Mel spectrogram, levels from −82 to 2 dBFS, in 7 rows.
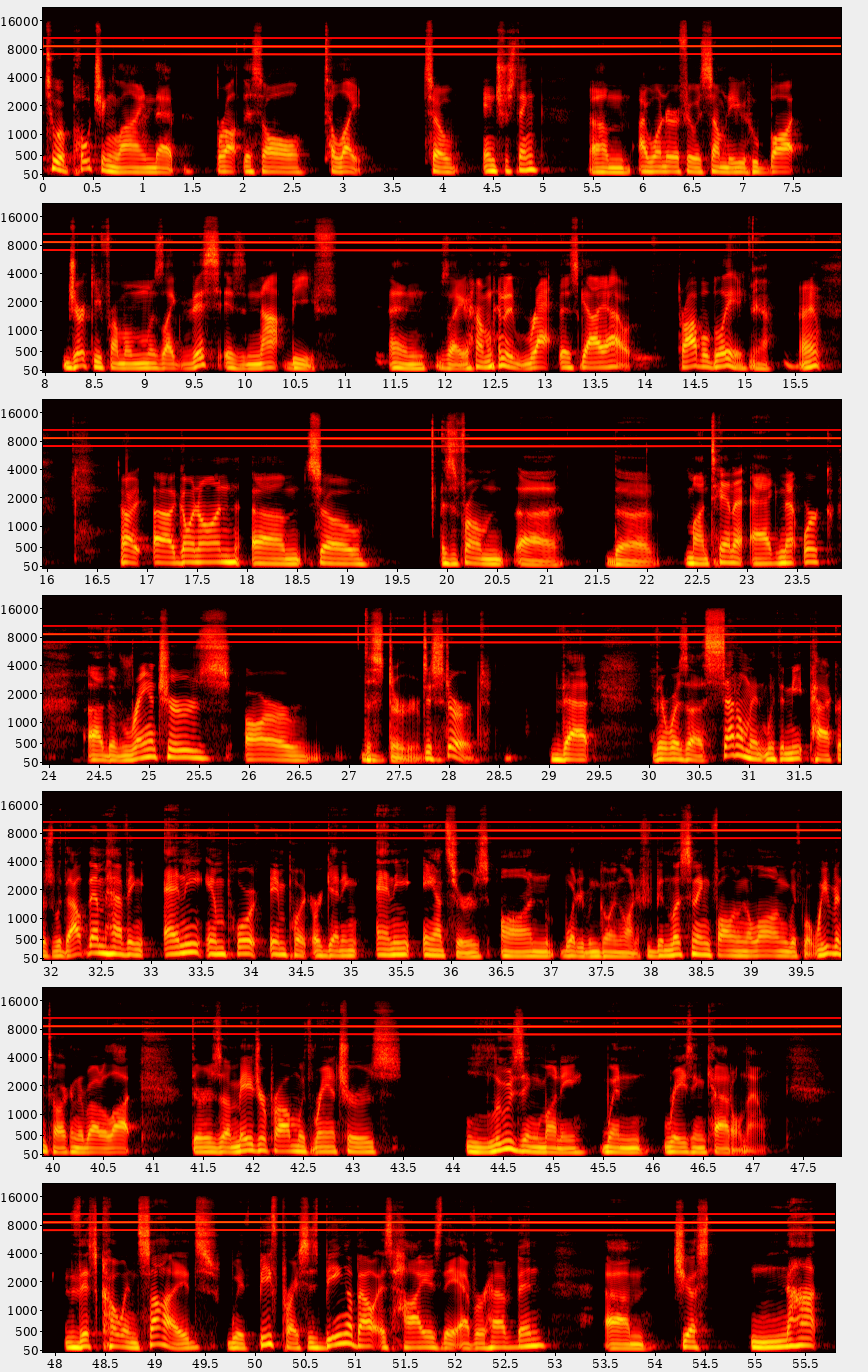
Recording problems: high-pitched whine; loud; throughout; 8.5 kHz, 6 dB below the speech

